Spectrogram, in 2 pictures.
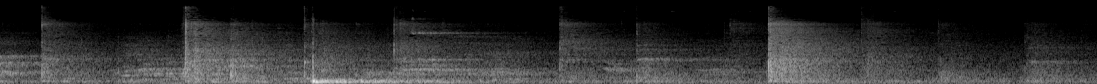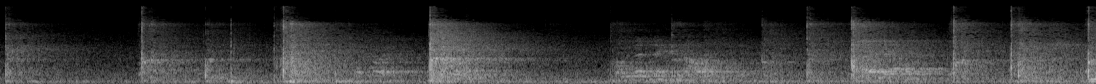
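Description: Badminton rackets smack shuttlecocks with sharp pops in a large echoing hall.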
